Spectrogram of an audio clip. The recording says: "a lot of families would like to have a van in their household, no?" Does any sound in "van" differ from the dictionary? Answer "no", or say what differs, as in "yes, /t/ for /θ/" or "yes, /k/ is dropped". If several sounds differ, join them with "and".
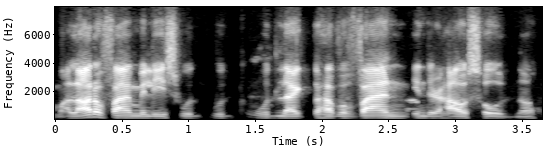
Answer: no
